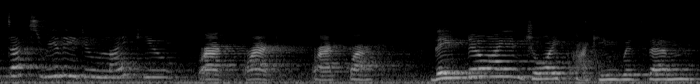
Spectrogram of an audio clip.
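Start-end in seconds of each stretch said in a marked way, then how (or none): none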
